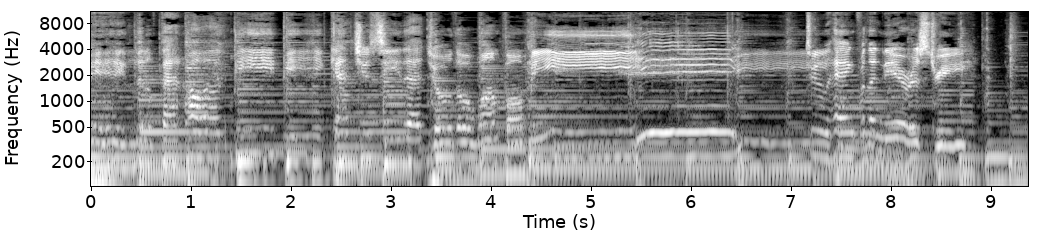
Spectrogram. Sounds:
music

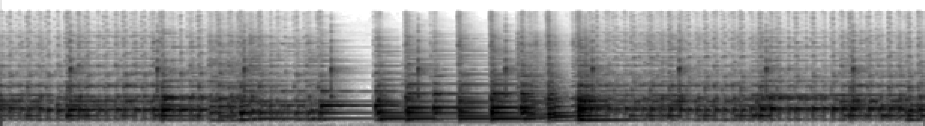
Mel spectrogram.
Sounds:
playing banjo

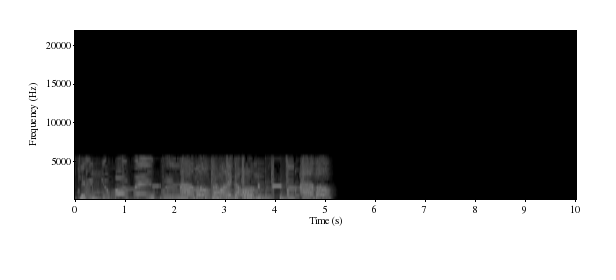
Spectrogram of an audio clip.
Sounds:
music
speech

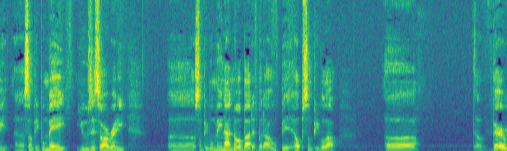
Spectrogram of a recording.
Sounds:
speech

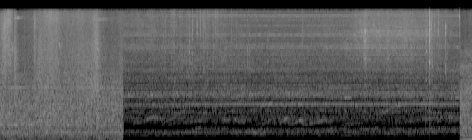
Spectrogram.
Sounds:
speech

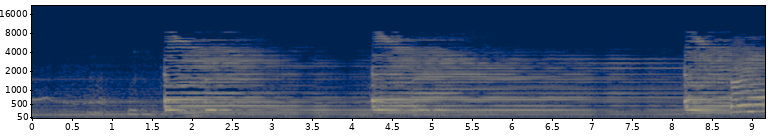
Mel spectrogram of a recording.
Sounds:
music

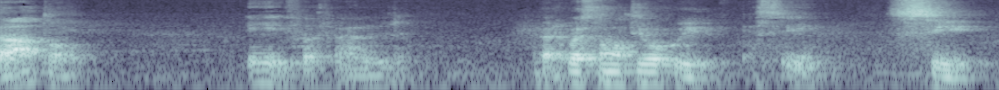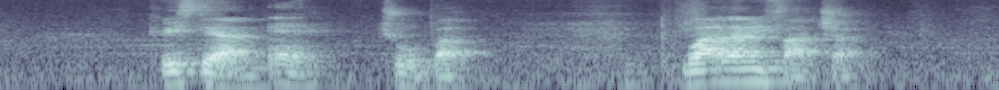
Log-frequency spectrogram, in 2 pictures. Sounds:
speech

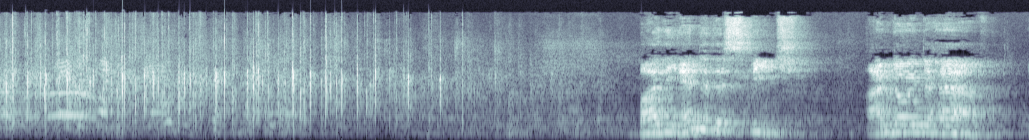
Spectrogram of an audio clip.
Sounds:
speech
man speaking

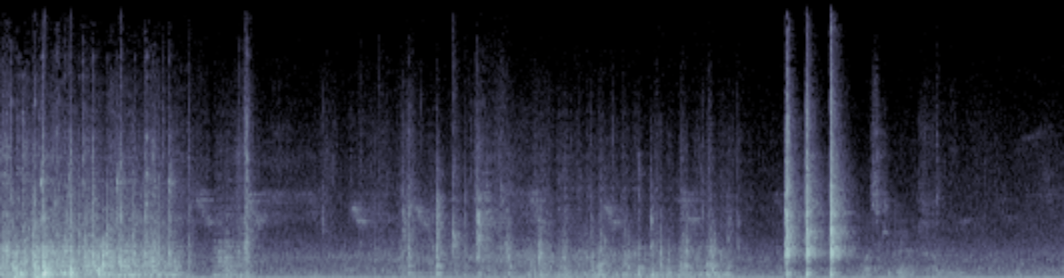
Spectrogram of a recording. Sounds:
inside a small room

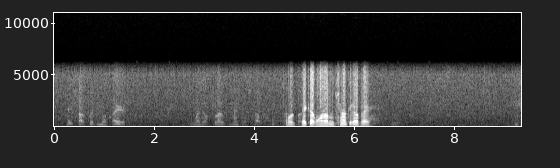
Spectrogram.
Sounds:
speech

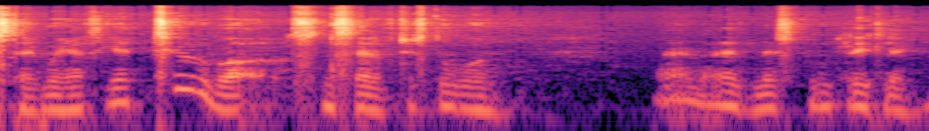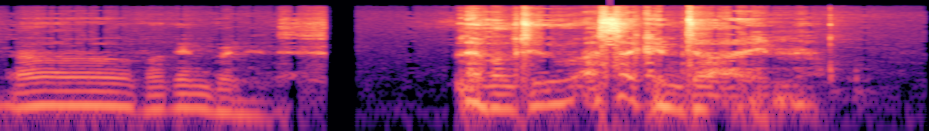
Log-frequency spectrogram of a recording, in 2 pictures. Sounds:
speech

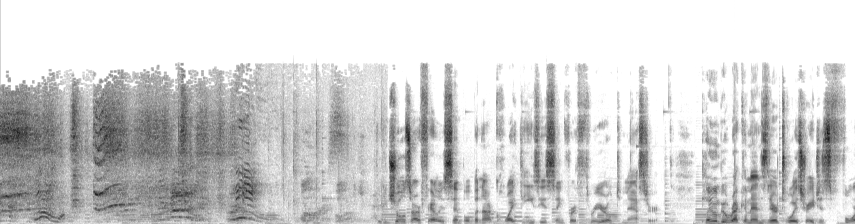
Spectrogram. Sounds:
speech
music

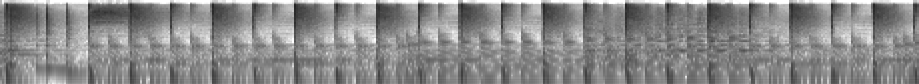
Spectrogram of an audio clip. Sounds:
music

